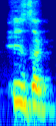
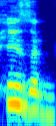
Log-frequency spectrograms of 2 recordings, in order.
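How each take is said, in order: Both takes have the same delivery.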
